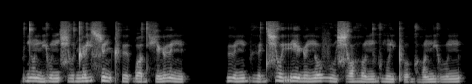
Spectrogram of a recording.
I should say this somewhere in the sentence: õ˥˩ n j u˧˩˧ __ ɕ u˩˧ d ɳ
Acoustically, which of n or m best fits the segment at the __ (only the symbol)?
n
